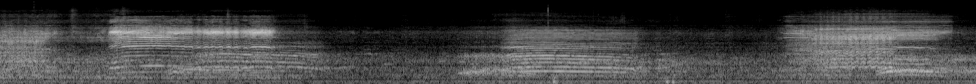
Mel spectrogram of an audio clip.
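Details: Sheep bleating, played back as a recording in a children's animal-sound guessing game during an online Sunday school service; three long wavering, quavering bleats, each lasting one to two seconds, separated by short pauses, over a faint background hum.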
